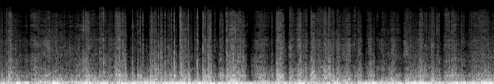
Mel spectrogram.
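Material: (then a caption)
Metal mesh. Fingertips of both hands scratch fast over the hollow, bare metal mesh grille of a black condenser microphone, first gripping over the head. The result is a steady, loud, low rumbling roar of dense scratching and thumping, with almost nothing bright above it.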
